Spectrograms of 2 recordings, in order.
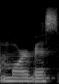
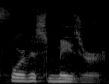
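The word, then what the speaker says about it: Forvis Mazars: the city attorney um who suggested that uh Morvis might how do you say it? Forvis Maser that name might be the better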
